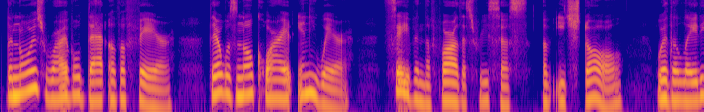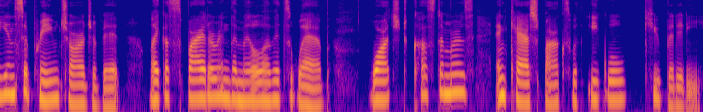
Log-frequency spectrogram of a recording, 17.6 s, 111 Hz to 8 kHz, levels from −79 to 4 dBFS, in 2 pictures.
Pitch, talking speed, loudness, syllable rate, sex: 180 Hz, 155 wpm, -19 LUFS, 4.6 syllables/s, female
